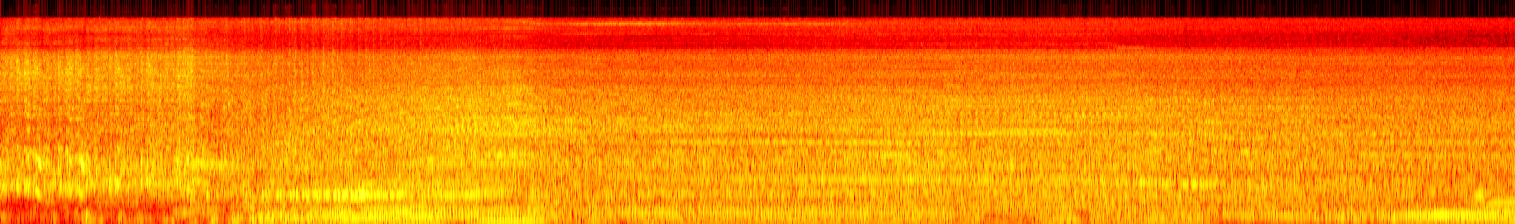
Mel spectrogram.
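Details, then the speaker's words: Toyota Starlet idling right after an oil change, engine not yet fully warm: catches then settles into a fairly even, low idle with steady beat, no knocks or ticks; smoother than the rougher sound before, credited to fresh oil replacing old oil that was possibly too thin. "Suaranya juga beda ya. Kalau kemarin suaranya agak kasar, sekarang lumayan halus suaranya karena memang dari penggantian oli ini mempengaruhi dari suara dan juga apa ya, ibaratnya gesekan mesin juga lebih halus karena olinya juga oli baru gitu ya."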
